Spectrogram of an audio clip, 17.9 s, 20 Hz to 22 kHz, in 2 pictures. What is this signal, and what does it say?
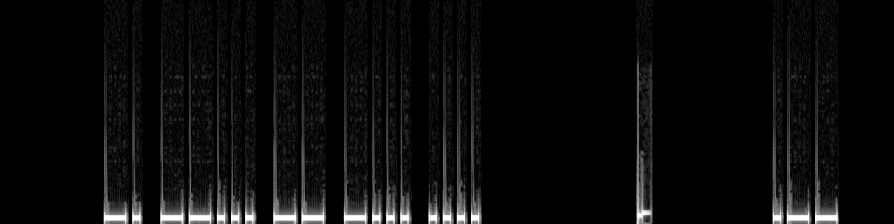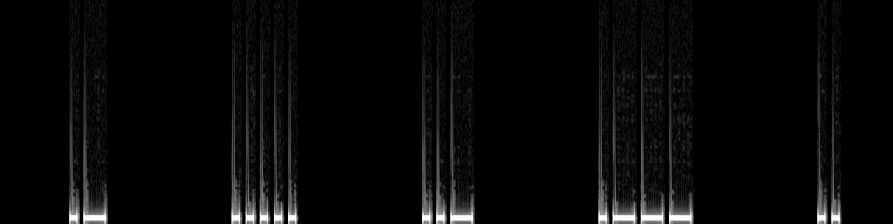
Morse code, heard as a keyed tone, about 17 wpm, spaced as for 8 wpm, 700 Hz. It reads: N7MBH WA5UJI
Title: USA Call Signs - 6x Character Spacing - 17wpm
